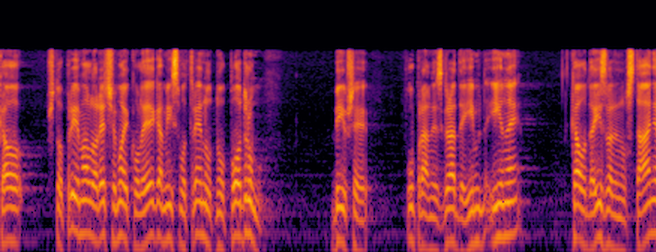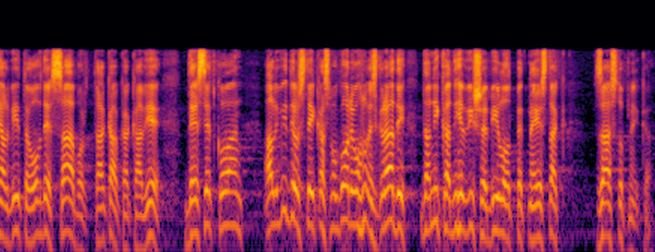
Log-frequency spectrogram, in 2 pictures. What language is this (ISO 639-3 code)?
hrv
